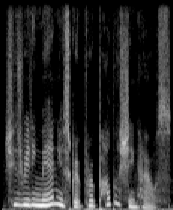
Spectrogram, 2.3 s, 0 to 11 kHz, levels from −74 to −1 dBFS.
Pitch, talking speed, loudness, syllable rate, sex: 270 Hz, 210 wpm, -14 LUFS, 6.3 syllables/s, female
